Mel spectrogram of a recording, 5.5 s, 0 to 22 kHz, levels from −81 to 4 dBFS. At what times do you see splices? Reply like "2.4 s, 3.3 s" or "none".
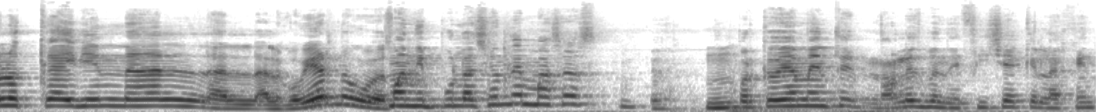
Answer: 2.0 s, 3.3 s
